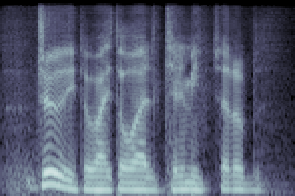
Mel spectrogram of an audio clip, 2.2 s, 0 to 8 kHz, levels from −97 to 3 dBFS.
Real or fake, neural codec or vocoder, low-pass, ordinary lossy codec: fake; codec, 16 kHz, about 1 kbps, DyCAST, with the encoder's durations; 7.2 kHz; none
